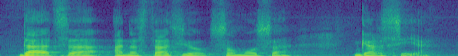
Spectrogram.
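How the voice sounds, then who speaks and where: A man speaks with a Spanish accent. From Nicaragua. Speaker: political cartoonist. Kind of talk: presentation to an audience. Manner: reading from notes.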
